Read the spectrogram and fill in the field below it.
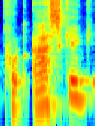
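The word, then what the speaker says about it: Port Askaig: Good to see you, Thomas, saying Port Askeig, or Port Askeig, if you want to pronounce it like an Eilach.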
